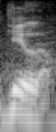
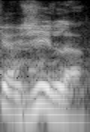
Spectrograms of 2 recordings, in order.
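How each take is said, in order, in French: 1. Le nom se prononce à l'écossaise. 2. Le nom se prononce à la française.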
